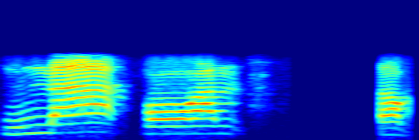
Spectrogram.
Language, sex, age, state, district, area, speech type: Malayalam, female, 60+, Kerala, Malappuram, rural, conversation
